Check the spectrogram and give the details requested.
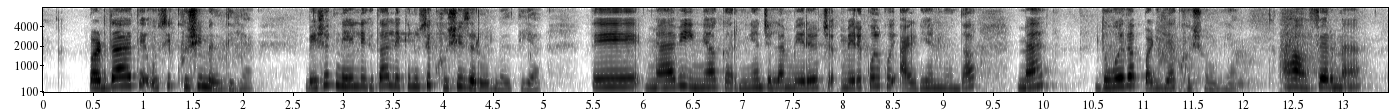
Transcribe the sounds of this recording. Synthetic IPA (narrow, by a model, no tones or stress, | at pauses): pəɽd̪aːɛːt̪eːʔʊsĩːkʰʊʃiːmɪld̪iːɛː | beːʃəknəĩːlɪkʰd̪aːleːkɪnʊsĩːkʰʊʃiːzəɾuːɾmɪld̪iːɛː | t̪eːmɛ̃ːʋiːɪjãːkəɾniːãːd͡ʒɪlːaːmeːɾet͡ʃmeːɾeːkoːlkoːiːʔa̰ːɪɖijaːnĩːɦõːnd̪aː | mɛ̃ː | d̪oːeːd̪aːpəɽijaːkʰʊʃɦʊ̃nd̪iːãː | ãːpʰɪɾmɛ̃ː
